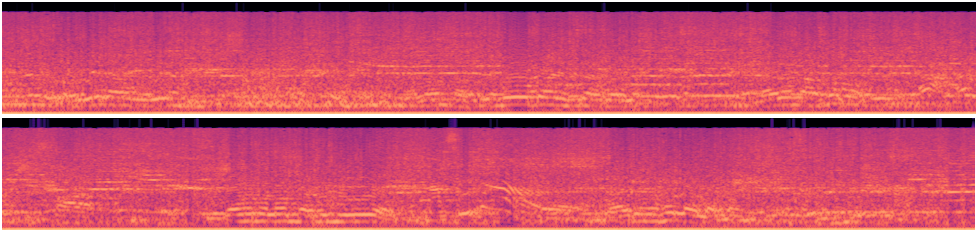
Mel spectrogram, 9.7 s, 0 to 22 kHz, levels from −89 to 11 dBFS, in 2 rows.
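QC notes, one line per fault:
Throughout, integer read as float: samples stored as 32-bit integers are being interpreted as 32-bit floats, so each sample's bit pattern becomes a meaningless floating-point value. Some are vanishingly small, others invalid or enormously beyond full scale. The output therefore slams between silence and the clipping limit, producing an extremely loud, harsh buzzing square-wave texture that collapses to silence wherever the underlying audio is very quiet.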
